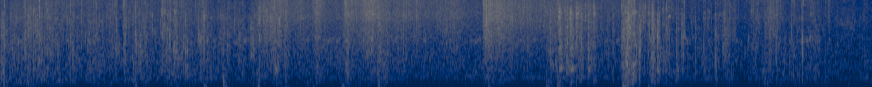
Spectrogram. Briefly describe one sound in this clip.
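Footsteps crunch through grass and brush.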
